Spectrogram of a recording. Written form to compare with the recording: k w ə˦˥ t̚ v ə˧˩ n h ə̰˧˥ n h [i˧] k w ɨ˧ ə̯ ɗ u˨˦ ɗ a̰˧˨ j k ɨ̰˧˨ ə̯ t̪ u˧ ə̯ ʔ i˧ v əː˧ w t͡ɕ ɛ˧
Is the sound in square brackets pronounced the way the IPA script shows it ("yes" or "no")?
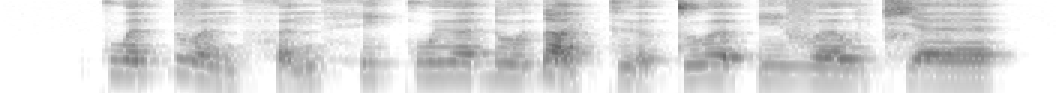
yes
